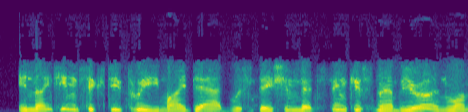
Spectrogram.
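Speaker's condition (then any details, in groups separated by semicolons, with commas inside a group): Multiple sclerosis; may speak poorly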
